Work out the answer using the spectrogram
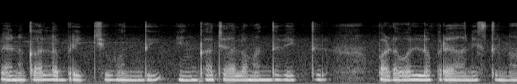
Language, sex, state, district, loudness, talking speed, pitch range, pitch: Telugu, female, Andhra Pradesh, Chittoor, -16 LUFS, 105 wpm, 205-215 Hz, 210 Hz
